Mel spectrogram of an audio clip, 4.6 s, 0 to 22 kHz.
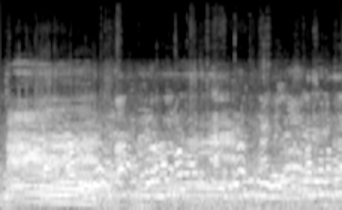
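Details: Sahiwal bull calves bought by Dhaka farmers at a livestock market, 27 January 2025: a loud, wavering moo in the first second, then people talking nearby while lower calf sounds continue.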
